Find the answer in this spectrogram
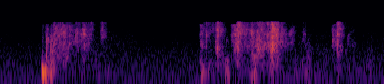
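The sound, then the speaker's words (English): Papery rustling of book pages being turned: two longer flurries of flipping and a brief final flick, moderately quiet, with no voices. “I hear those pages turning.”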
